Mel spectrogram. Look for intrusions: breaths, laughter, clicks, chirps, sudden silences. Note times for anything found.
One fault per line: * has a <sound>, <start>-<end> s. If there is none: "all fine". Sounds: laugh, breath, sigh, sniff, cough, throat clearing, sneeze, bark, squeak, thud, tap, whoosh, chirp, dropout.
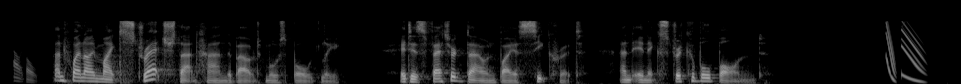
* has a chirp, 0.1-0.4 s
* has a chirp, 8.9-9.3 s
